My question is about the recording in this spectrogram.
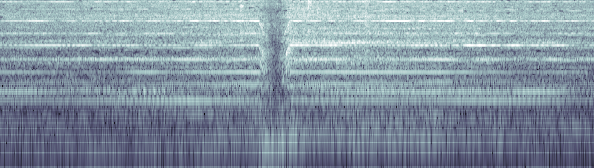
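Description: Steady electric motor whine made of several tones held at one pitch, with a short break about three seconds in.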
